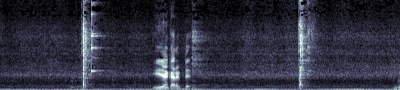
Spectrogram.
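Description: Air-powered gun with a top hopper fired twice, about three seconds apart, each shot a sharp crack; the first is followed by a brief clink.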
